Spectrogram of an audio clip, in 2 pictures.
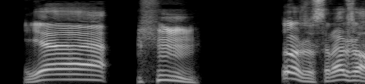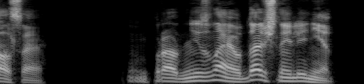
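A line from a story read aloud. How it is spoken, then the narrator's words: Thoughtful. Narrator (Russian): задумчиво произнес я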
